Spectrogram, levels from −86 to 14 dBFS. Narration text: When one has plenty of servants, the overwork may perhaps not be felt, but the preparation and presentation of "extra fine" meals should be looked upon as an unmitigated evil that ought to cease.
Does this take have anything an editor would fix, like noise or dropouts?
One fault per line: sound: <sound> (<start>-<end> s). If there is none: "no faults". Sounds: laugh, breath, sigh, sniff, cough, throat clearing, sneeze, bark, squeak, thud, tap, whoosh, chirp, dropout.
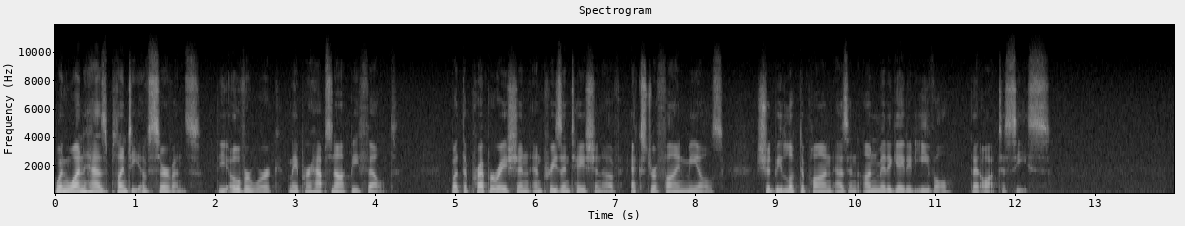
no faults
